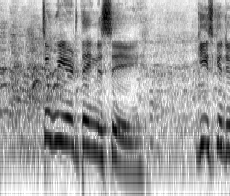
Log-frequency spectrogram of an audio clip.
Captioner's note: audience laughing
